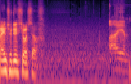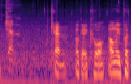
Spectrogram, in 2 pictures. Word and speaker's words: Qen: Ken. Okay, cool. Let me put that on the thing here. Yeah. Ken. Like K. It's spelled Q-E-N.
